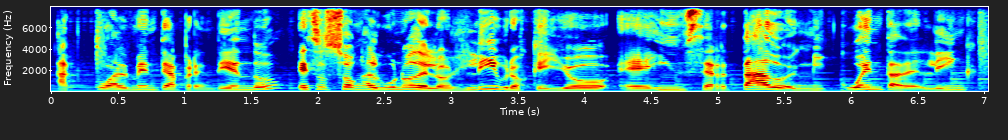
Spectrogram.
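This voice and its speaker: Male podcast host, fairly high voice, friendly and halting, soft music beneath. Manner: friendly, hesitant with many fillers. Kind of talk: podcast interview and product intro.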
